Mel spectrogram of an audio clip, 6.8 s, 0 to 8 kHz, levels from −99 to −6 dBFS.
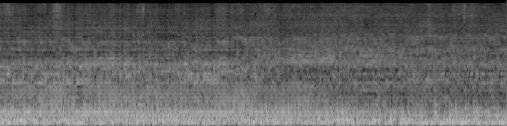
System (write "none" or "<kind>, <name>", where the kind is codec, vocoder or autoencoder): vocoder, HiFi-GAN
